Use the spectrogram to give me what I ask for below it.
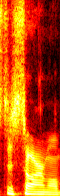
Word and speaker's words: DeSarmo: Yeah, that's DeSarmo, by the way, how you pronounce that.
